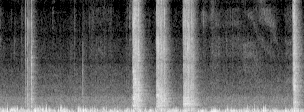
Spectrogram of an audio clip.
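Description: Packing tape pulled in quick rasping strips off a roll: one short pull about half a second in, three fast pulls in a row around the middle, and one more at the end, over a steady low rumble.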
